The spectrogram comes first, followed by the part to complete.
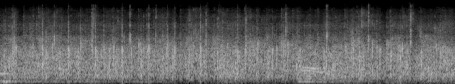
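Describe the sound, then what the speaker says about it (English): Enthusiastic applause from a crowd fills the whole stretch, steady and fairly loud, with scattered voices mixed into the clapping. "let's give one more round of applause for Impact Hub"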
